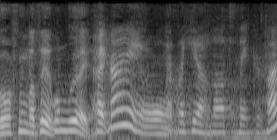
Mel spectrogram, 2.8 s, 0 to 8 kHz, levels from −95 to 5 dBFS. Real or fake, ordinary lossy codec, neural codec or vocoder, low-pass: fake; AAC, 32 kbps; codec, 16 kHz, 0.5 kbps, FunCodec, trained on LibriTTS, 25 frames a second; 7.2 kHz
